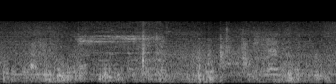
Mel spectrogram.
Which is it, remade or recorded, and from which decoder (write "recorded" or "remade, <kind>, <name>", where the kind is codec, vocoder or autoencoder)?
remade, codec, SNAC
